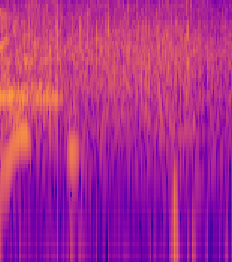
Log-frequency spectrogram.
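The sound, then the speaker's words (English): Audience clapping breaks out for a guest on a show. A voice speaks briefly at the start, then a steady, moderate wash of many hands clapping fills the rest of the moment. “So audience, why are you not clapping for like one of my friends here? There you go,”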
